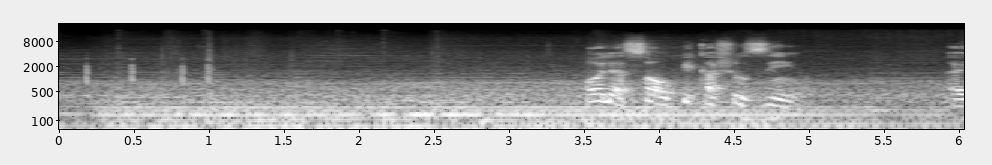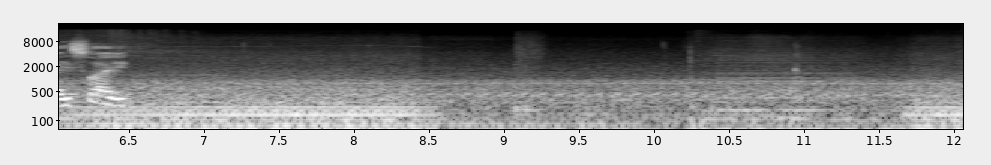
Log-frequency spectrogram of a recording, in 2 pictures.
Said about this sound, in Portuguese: Pera aí que a gente não vai pegar esse trânsito não.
